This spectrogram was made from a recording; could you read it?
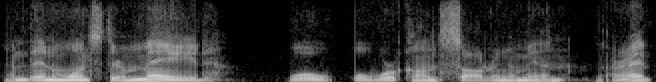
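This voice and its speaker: A man giving an informal how-to commentary as host, thinking aloud and pausing hesitantly as he works. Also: medium pitch, dark tone, no room sound, highs cut off. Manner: hesitant, meandering, thinking aloud while working. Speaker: host of a DIY electronics tutorial. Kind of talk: informal hands-on tutorial commentary.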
